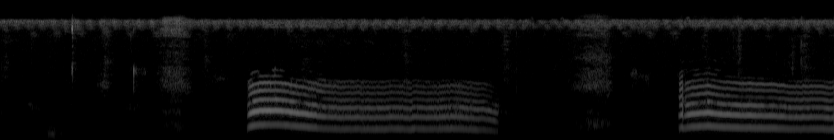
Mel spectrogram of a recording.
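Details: Indoors, a newly adopted kitten, given by a friend and still afraid, meets the household cat. Two long, steady, low moaning yowls, the first about two and a half seconds and the second shorter, rise from a quiet room with faint rustling.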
